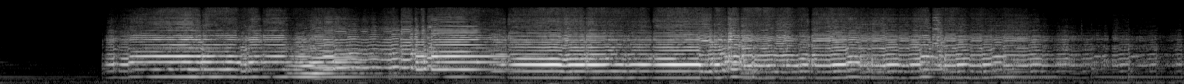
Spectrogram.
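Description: After about a second of silence, a kamancheh (Persian bowed spike fiddle) plays a flowing melody with sliding notes over a steady low drone, fading toward the end.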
